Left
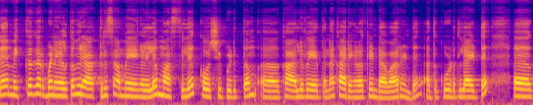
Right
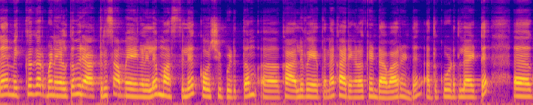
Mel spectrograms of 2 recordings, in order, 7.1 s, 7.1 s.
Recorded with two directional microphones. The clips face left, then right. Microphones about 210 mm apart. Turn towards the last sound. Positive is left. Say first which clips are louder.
# left 3 dB
turn(degrees=40)  # may be behind; listen again after turning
